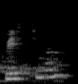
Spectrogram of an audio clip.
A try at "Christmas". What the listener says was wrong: Christmas. Don't have the T sound.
